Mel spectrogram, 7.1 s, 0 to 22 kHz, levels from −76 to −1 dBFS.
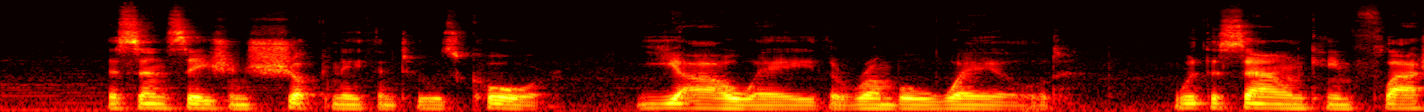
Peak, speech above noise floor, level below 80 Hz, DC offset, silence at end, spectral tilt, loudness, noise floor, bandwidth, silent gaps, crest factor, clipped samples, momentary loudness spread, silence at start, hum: -4 dBFS; 26 dB; -54 dBFS; under 0.1%; 0 s; -4.5 dB/octave; -23 LUFS; -48 dBFS; 18 kHz; none; 20 dB; under 0.1%; 11 LU; 0.55 s; none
